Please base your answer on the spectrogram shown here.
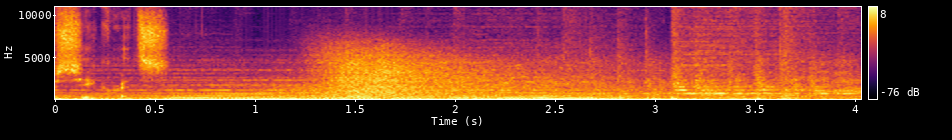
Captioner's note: light beam swishing; upbeat instrumental music continues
